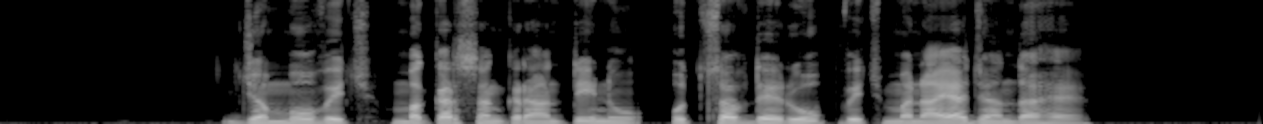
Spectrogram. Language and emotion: Punjabi, neutral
